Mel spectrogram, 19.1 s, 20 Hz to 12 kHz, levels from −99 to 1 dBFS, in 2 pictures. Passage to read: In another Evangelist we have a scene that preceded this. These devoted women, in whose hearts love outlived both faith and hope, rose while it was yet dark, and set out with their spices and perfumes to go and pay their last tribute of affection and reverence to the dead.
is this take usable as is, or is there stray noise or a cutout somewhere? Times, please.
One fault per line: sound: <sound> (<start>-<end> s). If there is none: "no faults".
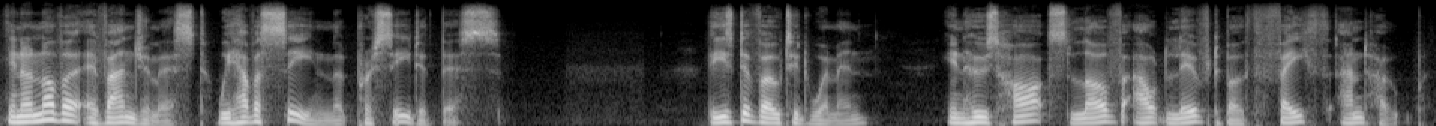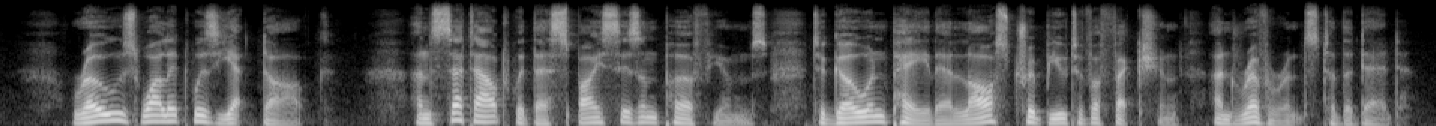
no faults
